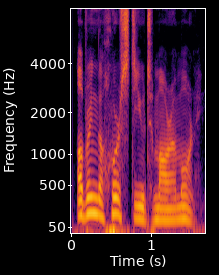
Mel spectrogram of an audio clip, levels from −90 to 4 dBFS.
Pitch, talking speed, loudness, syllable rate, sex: 125 Hz, 320 wpm, -16 LUFS, 8.0 syllables/s, male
